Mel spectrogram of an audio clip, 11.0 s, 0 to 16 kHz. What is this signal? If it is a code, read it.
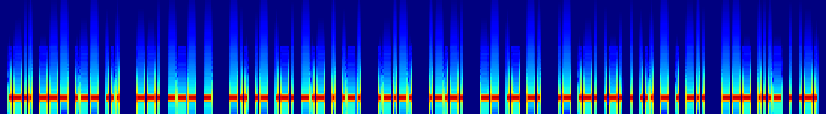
Morse code, heard as a keyed tone, about 36 wpm, 550 Hz. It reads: LOWS GOT DARKER <AR> <AR> MAN ARRESTED OVER
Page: news headlines in morse code at 35 wpm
